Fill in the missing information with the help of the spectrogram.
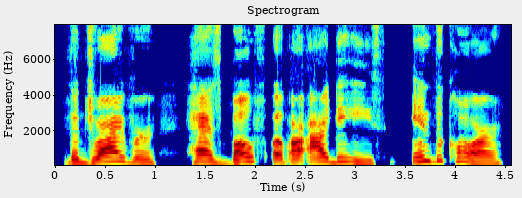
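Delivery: ordinary delivery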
